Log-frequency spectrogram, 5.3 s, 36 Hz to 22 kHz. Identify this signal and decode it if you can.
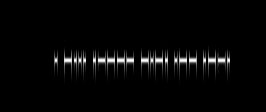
Morse code, heard as a keyed tone, about 25 wpm, 700 Hz. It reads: EB1CWP
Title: DXCC-100 Call Signs - 6 Characters - Repeated 3x - 25wpm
